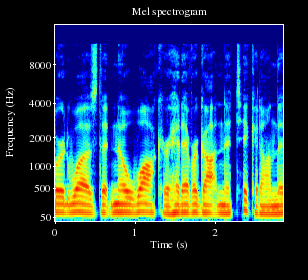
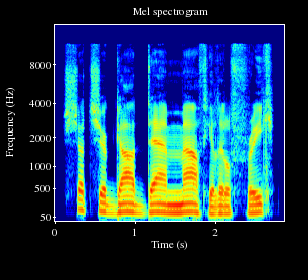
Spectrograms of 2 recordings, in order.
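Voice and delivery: plain reading voice

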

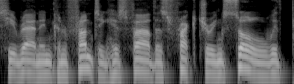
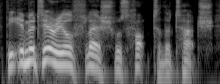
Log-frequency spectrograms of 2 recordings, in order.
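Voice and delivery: plain reading voice

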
